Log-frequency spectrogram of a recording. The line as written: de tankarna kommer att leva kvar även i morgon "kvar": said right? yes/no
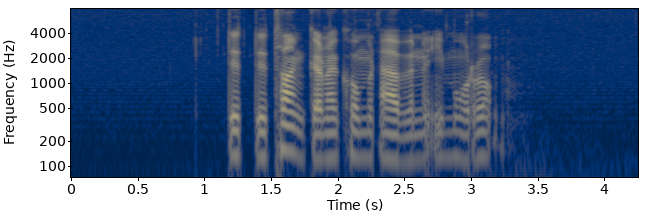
no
